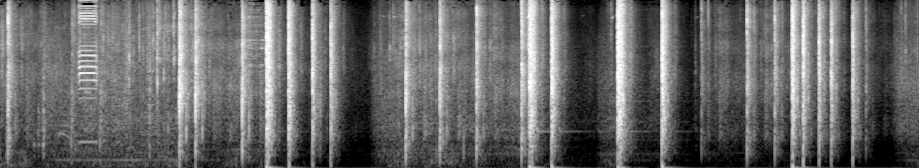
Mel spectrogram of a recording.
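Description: A shot timer's start beep, then a handgun fired in rapid pairs and short strings of shots during a practical pistol stage, with brief pauses between groups as the shooter moves to new positions.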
